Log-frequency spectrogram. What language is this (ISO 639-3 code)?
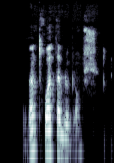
fra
